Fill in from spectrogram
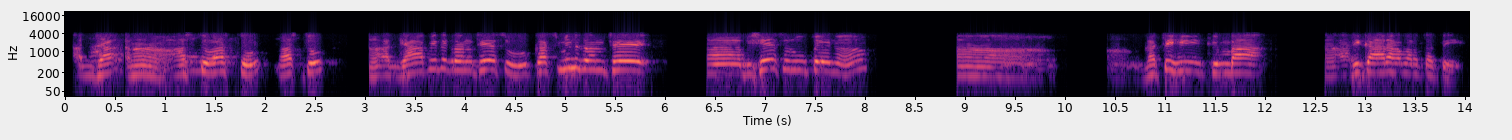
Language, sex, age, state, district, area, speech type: Sanskrit, male, 60+, Bihar, Madhubani, urban, conversation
